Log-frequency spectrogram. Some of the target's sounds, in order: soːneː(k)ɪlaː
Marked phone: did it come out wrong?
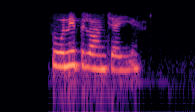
yes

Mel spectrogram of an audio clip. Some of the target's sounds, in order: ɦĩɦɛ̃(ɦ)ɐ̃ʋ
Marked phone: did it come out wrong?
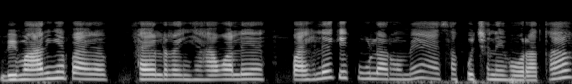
no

